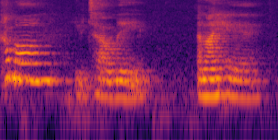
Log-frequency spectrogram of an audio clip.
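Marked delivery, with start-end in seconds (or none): 0.0-0.6 very high, brisk, overly cheerful forced cheer. Quoting the other person's encouragement: imitating an overly cheerful, brisk voice. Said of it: "the children's party voice".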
